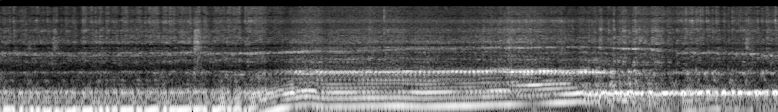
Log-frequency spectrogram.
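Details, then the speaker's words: Engine revving cleanly after throttle cable adjustment, part of vacuum leak and idle repair; starts, idles, then rises smoothly and falls back under throttle blips with no stumbling or misfire, sounds good. "turns on I can give it some revs and and it sounds good so fingers crossed let's check it out"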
